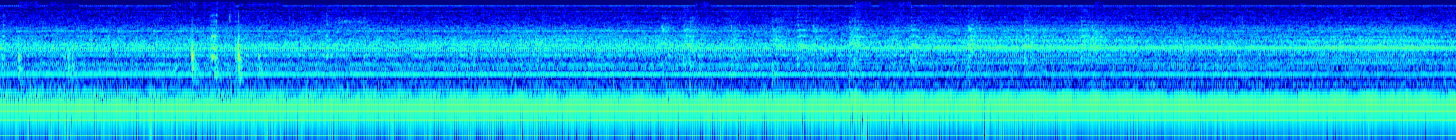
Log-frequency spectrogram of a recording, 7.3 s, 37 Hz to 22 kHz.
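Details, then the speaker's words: Marshall JTM45 MkII Model 2245 amp, chassis open, during bias adjustment via bias pot, microphone near the speaker: loud steady low hum with buzzy edge and small clicks; mains hum varies with the pot, with a null point. "Yeah, there is a kind of null point there, so that's a bit more hummy there, and there, and that's a kind of minimum point."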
